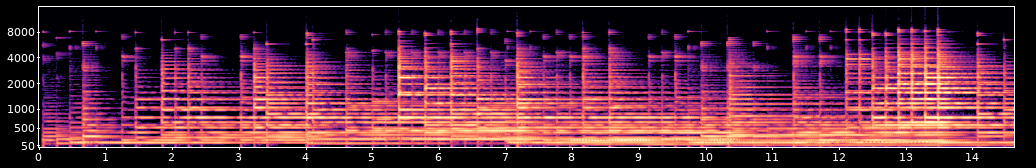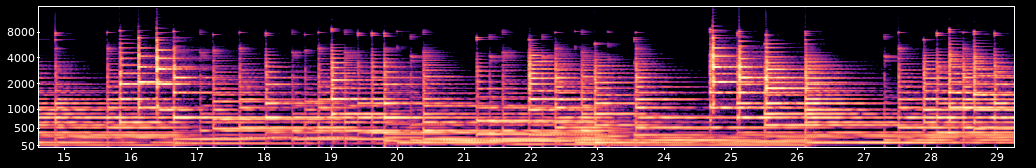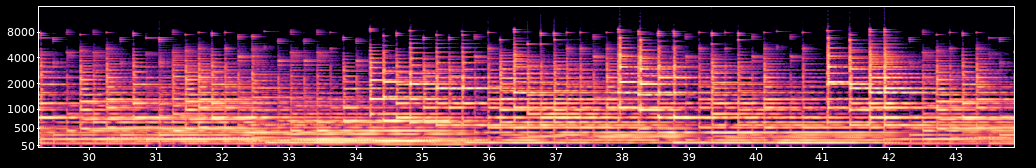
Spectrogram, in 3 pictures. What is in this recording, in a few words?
Midi Rhodes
